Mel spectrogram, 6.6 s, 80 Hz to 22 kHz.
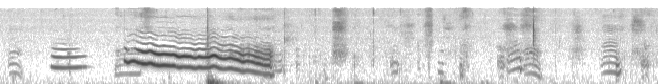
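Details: Rhodesian Ridgeback puppies, four days old, born on Easter Sunday, 5 April 2015, nursing at their mother indoors; a thin squeal, then a long, loud whine that slides downward, followed by softer wavering squeaks and faint rustling.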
